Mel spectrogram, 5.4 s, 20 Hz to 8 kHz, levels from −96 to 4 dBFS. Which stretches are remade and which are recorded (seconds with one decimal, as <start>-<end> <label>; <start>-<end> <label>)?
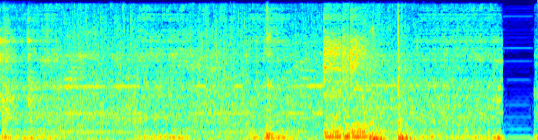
0.0-0.6 remade; 0.6-1.4 recorded; 1.4-1.9 remade; 1.9-2.5 recorded; 2.5-2.9 remade; 2.9-4.2 recorded; 4.2-5.4 remade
